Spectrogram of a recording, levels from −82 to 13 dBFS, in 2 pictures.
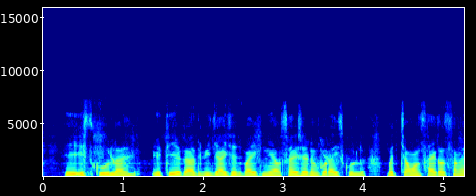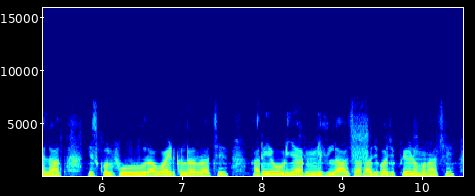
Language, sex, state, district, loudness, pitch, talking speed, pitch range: Halbi, male, Chhattisgarh, Bastar, -23 LUFS, 145 Hz, 200 wpm, 140-150 Hz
